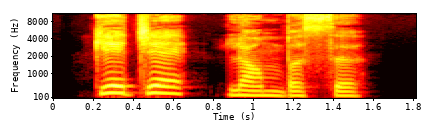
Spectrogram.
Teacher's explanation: We see that the stress falls onto the last syllable of the first word, gece. · Term: noun compounds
